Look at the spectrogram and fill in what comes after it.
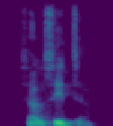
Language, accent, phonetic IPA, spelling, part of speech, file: Catalan, Valencia, [salˈsi.t͡ʃa], salsitxa, noun, LL-Q7026 (cat)-salsitxa.wav
- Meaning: sausage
